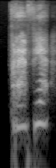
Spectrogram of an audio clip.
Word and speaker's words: Привет: Okay, it's a Привет.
